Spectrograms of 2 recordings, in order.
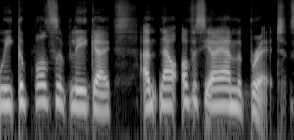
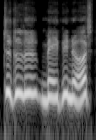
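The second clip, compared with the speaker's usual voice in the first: mock reluctant singsong; 8 semitones higher, 7 dB louder than usual. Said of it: "some people are like".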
